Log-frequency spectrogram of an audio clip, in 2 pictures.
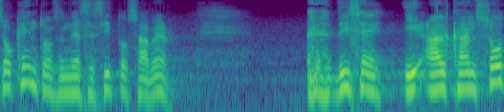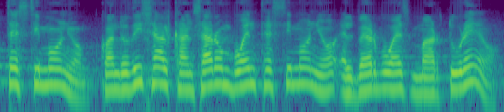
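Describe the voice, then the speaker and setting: A man preaches in an easy, conversational way, acting out stories with little bursts of sound effects. His voice sits somewhat high for a man. The recording is muffled and carries a long reverb from a large hall. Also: a little mellow. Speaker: pastor. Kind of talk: sermon.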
